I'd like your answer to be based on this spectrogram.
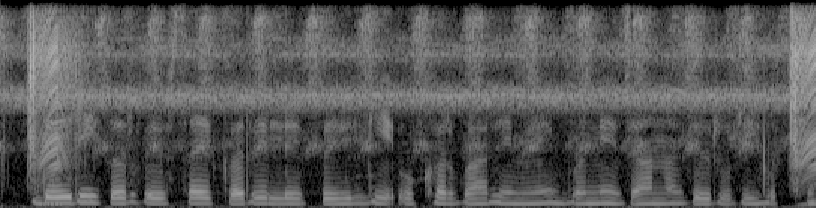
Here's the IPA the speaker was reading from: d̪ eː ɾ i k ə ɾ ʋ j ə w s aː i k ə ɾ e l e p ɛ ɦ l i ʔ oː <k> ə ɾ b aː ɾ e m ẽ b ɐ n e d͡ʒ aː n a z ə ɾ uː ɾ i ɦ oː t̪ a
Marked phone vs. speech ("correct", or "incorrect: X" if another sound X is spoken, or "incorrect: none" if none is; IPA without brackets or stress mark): incorrect: kʰ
